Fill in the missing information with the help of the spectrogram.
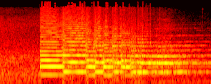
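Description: A loud police siren blares in Vienna, its harsh tones switching back and forth between pitches for about two seconds before dropping away as it passes. No one speaks.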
